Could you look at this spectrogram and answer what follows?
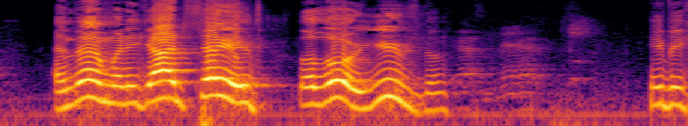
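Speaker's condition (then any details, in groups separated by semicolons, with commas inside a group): Cerebral palsy; delayed development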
